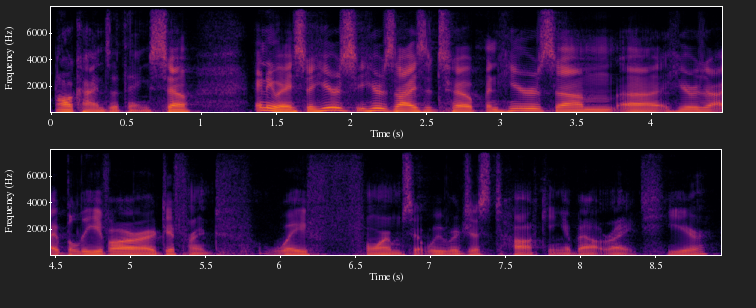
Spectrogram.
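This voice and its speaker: A man's voice: mid-range voice, normal speed, vocal fry, hardly any pauses. A man hosting a live-streamed show, chatting casually and rambling, with lots of fillers and restarts. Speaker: show host.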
